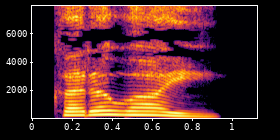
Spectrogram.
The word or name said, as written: ಗರವೊಯ್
